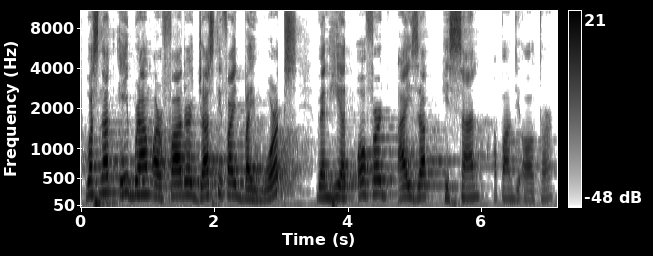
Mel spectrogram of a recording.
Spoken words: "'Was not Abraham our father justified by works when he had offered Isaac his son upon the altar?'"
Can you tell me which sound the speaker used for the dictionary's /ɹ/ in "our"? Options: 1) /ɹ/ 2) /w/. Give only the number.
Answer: 2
